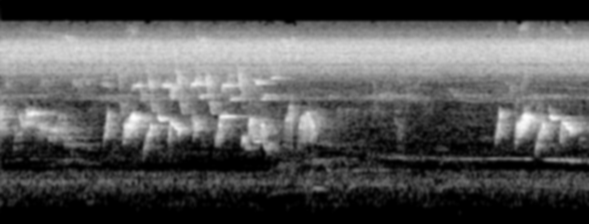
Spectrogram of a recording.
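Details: Red-whiskered bulbul serving as a decoy bird, singing to provoke rivals: two bouts of fast, bright whistled notes, the first longer, separated by a pause, over a constant background hiss.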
